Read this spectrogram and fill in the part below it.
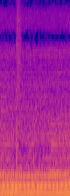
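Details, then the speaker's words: Engine with valve cover and distributor cleaned and reassembled: smooth, even low idle with steady firing pulse, no ticking or knocking, no leak; much smoother than before. "sounds good looks good no leak um sounds a lot smoother than it did"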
